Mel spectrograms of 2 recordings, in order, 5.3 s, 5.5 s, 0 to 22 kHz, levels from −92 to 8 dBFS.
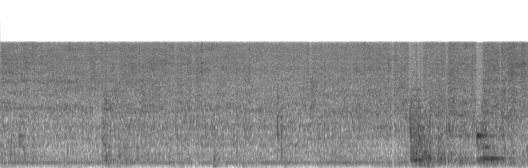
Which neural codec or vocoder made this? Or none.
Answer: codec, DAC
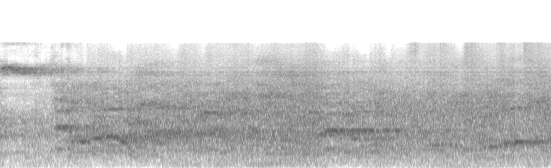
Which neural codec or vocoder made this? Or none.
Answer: codec, DAC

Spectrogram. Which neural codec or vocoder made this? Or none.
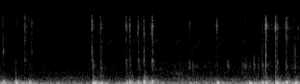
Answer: none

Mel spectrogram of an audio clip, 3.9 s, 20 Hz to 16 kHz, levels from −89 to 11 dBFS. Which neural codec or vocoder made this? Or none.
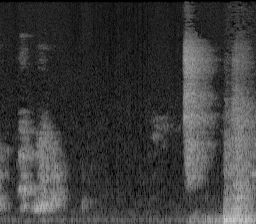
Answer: none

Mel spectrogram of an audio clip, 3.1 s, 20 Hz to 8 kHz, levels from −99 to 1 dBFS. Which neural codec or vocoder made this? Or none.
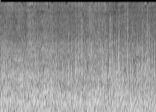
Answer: codec, DAC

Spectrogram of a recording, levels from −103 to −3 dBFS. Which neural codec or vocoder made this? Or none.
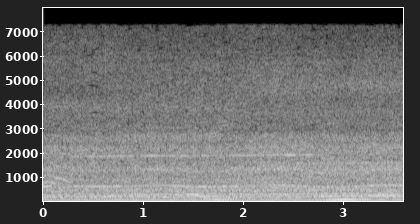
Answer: none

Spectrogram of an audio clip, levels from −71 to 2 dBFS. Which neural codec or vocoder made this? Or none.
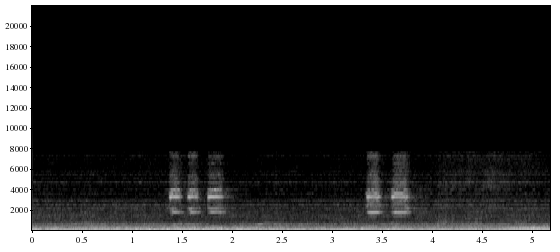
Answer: codec, DAC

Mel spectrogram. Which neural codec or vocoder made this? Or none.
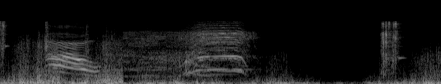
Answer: none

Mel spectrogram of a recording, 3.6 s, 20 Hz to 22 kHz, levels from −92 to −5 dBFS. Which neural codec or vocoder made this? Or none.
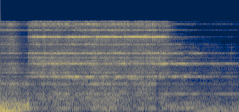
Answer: codec, DAC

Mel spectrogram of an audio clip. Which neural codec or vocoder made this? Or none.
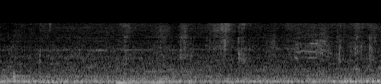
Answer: codec, DAC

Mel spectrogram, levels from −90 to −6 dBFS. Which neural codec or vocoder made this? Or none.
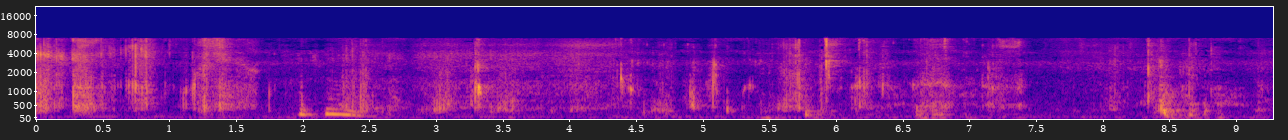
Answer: none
